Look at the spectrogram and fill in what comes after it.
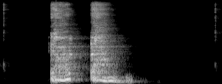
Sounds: Cough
